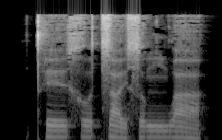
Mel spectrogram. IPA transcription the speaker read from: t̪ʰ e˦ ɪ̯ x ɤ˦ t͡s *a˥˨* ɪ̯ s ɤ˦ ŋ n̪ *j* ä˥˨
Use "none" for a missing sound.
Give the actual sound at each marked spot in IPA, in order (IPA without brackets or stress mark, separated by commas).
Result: a˥˨, w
